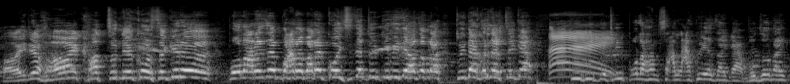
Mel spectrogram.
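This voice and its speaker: A man's voice: extremely high pitch, quick pace, creaky, loud music behind the voice. A man playing a village father who scolds and boasts. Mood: boastful.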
